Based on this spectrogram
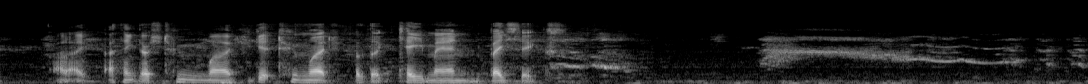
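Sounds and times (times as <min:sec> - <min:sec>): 
low steady hum: 0:00.0 - 0:10.8
speech: 0:00.5 - 0:05.8
laughter: 0:00.5 - 0:06.6, 0:07.6 - 0:10.8
person yelling a long high-pitched call: 0:05.6 - 0:06.4.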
